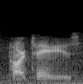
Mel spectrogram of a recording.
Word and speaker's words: Perthes: crippling disease known as Perthes pronounced pares was the demoralizing ailment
